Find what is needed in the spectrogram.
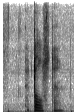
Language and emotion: Russian, neutral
